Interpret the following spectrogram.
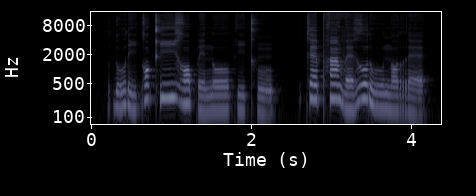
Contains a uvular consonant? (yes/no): no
